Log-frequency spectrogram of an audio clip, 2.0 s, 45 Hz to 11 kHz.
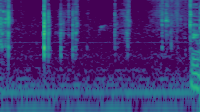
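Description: Small clicks and taps of fingers working the battery wire and balance plug into the plastic battery bay of a Blade 200QX quadcopter, with one sharper click about half a second in, over a faint steady low hum.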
